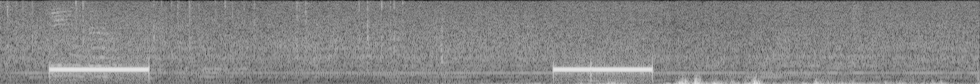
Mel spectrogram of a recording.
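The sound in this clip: Ringback tone of a telephone call going unanswered: two long, steady electronic tones about four seconds apart with silence between them, followed by low rumbling noise.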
